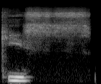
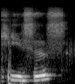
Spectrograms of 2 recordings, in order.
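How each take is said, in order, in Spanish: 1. La palabra termina solo con un sonido largo de s. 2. La palabra termina con una sílaba extra, es.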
